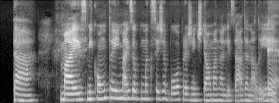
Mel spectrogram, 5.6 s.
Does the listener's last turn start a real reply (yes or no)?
yes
